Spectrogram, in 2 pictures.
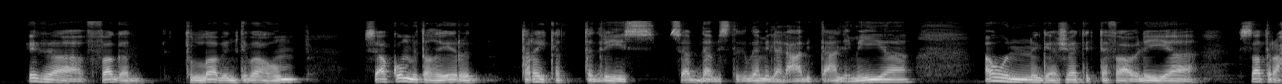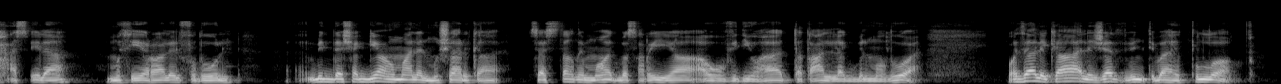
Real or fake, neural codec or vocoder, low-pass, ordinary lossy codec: real; none; none; none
